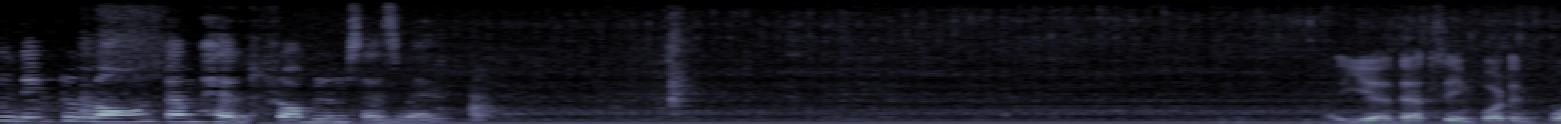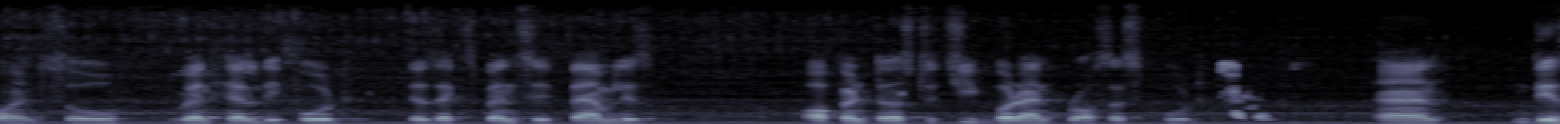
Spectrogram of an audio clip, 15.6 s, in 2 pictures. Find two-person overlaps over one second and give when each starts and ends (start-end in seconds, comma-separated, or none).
none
